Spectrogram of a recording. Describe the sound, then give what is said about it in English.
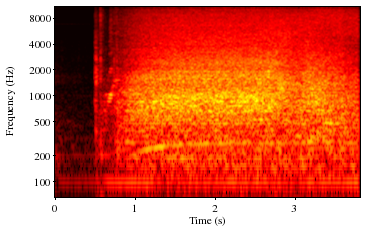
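After a brief silence, a vacuum cleaner (a hoover) switches on for hoovering and spins up into a loud, steady whooshing roar with a low motor hum underneath, running continuously with no talking. “Hoovering during the week, havering on a Sunday.”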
